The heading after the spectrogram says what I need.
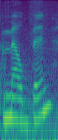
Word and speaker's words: Melbourne: and then Gaga something melbin melburn melbin melbin so Melbourne has always been melbin melburn wait is it melb or melbin dkt said Mel Ben seriously I was saying wrong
